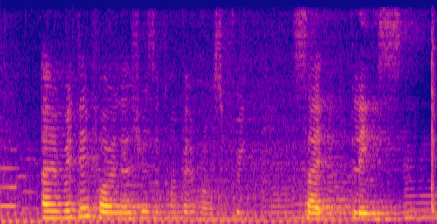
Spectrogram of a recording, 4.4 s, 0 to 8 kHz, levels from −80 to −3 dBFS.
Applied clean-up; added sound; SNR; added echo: none; Engine; 12 dB; reverberation time 2.7 s.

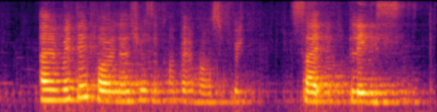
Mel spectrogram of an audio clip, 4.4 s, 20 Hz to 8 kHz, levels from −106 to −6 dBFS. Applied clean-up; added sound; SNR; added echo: neural separator model SepFormer DNS4.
